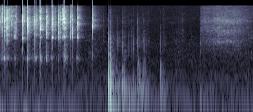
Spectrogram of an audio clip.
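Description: Dice drop and tumble onto a table with a thud.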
